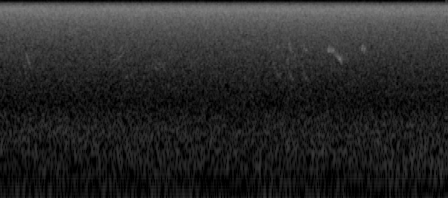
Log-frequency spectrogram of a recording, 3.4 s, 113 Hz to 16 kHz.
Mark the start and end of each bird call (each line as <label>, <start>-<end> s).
Eurasian Skylark (Alauda arvensis), 2.4-2.8 s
